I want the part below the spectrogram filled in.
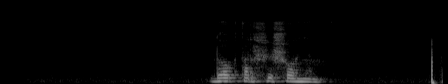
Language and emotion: Russian, neutral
